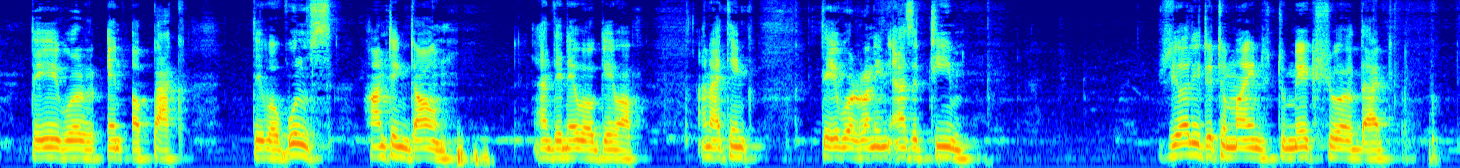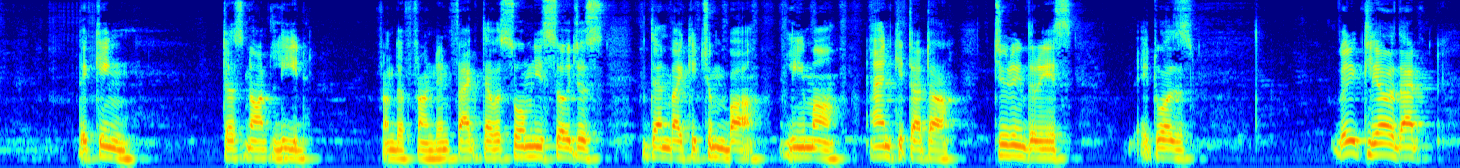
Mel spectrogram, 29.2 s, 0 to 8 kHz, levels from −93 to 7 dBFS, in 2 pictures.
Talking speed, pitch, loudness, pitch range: 120 wpm, 125 Hz, -23 LUFS, 115-135 Hz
